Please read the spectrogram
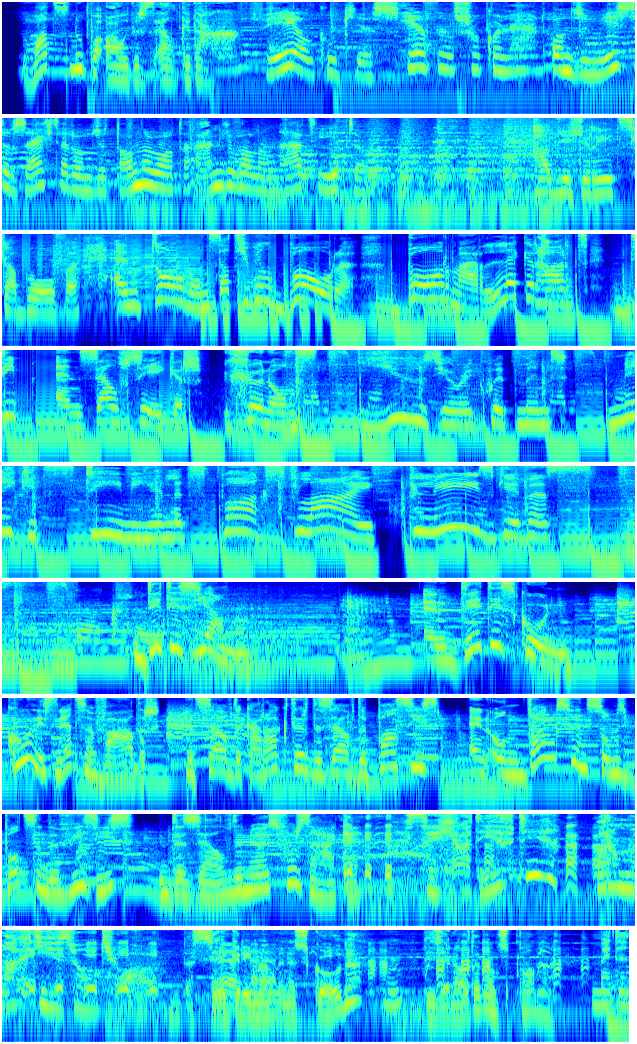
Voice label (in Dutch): showreel commercieel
